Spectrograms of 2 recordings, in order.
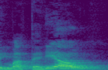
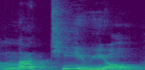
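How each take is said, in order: First: Slow "material" as ma-te-ri-AU; Portuguese pronunciation. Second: Slow "material" as ma-TEE-ree-ul; English pronunciation. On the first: Teacher giving the matching word, slow Portuguese pronunciation. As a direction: say "material" in Portuguese, open e, stressed last syllable. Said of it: "Vai ser o quê?". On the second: Teacher modelling how you say it, slow English pronunciation. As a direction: draw out "material", stressed on TEE. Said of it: "só que você fala". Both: Shown as a demonstration.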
